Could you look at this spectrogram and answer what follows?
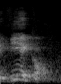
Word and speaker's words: vehicle: the other things like when you say the word vehicle by itself you don't say the H the H is silent but for this word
